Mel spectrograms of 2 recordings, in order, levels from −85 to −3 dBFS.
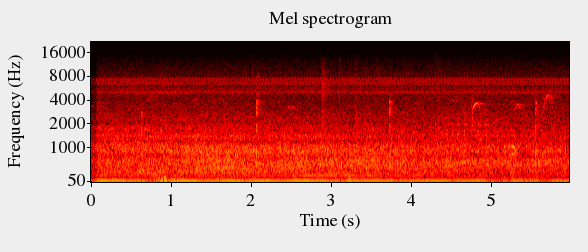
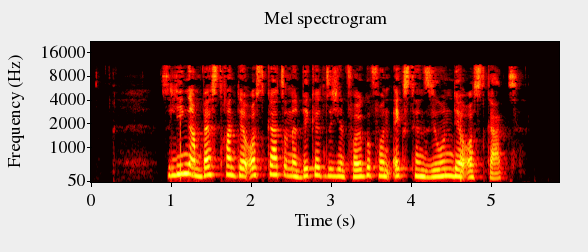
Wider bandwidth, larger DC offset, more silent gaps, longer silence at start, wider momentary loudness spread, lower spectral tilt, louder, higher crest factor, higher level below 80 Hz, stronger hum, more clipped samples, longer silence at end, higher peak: first, 17 kHz vs 11.5 kHz; neither; neither; second, 0 s vs 0.9 s; second, 3 LU vs 7 LU; about the same, -4 dB/octave vs -4.5 dB/octave; second, -38 LUFS vs -24 LUFS; about the same, 18 dB vs 16 dB; first, -44 dBFS vs -66 dBFS; neither; neither; second, 0 s vs 0.5 s; second, -20 dBFS vs -8 dBFS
